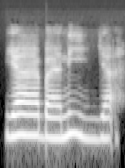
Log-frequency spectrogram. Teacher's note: jangan jadi nunnya yang panjang, tapi huruf ya-nya yang kita tekan dan alirkan suaranya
